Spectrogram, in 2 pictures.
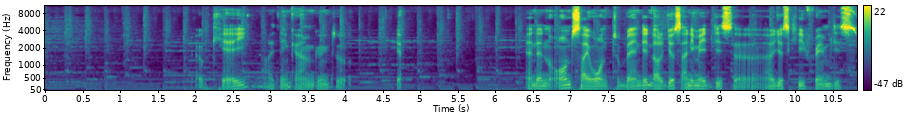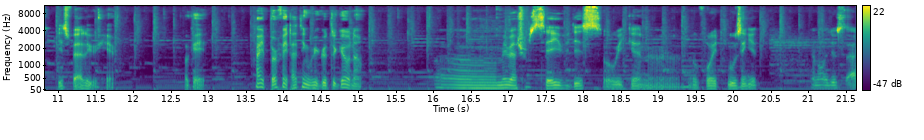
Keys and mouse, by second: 3.4-4.6 drag, 5.3-6.3 drag, 7.5-8.1 middle drag, 9.8-11.6 drag, 12.4 click, 15.1 click, 16.9-18.3 middle drag, 18.7 ctrl+s.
